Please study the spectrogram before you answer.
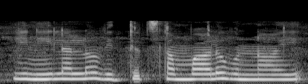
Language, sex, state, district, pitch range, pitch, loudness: Telugu, female, Telangana, Hyderabad, 230-250 Hz, 240 Hz, -13 LUFS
